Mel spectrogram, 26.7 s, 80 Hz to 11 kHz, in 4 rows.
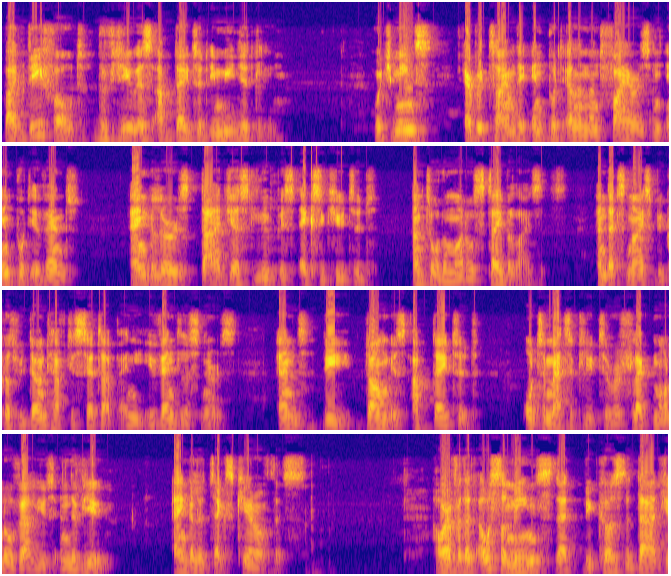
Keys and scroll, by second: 17.2 Return.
